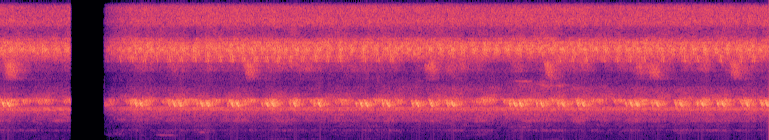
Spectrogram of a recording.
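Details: Crickets at night giving a steady, high, pulsing trill in rapid regular beats, several layered chirping voices at different pitches, brief dropout to silence near the start.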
